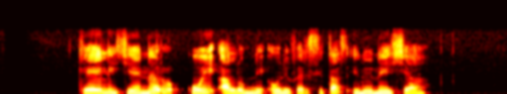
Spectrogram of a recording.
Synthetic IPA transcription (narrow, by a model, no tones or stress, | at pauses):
kejli̥ʒ̥ɛnərkuwiʔalumniʔunifɛrsit̪asind̪onesia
